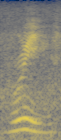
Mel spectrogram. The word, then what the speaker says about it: breath: Okay, the verb is breathe. Breath. Different pronunciation.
